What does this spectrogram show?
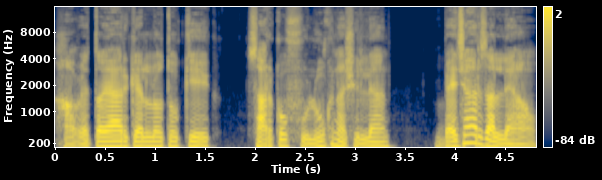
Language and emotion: Goan Konkani, sad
